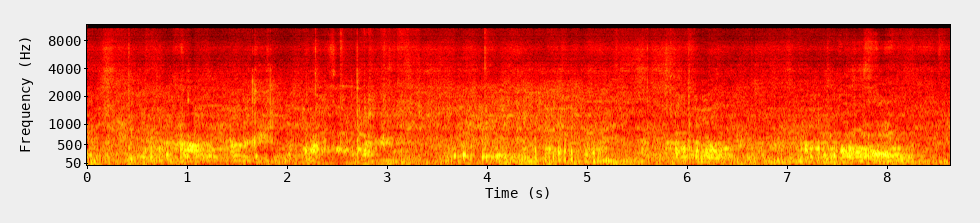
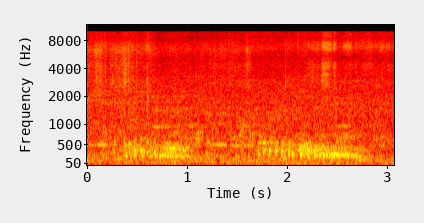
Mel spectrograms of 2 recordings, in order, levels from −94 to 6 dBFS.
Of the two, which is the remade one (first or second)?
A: first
